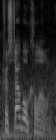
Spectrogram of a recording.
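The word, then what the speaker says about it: Cristóbal Colón: Yes, we don't even say his name right. It's Cristobal Colon, for Christ's sakes.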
